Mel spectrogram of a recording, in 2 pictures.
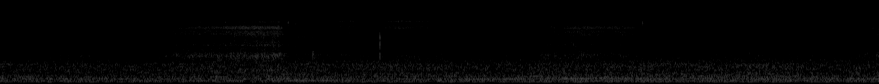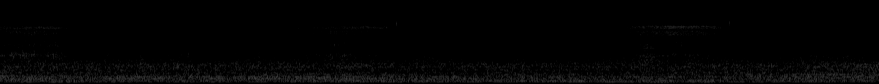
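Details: A puppy named Milo snores hard in sleep, with repeated hissy, whistling snores at about 15 breaths a minute over room hum.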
